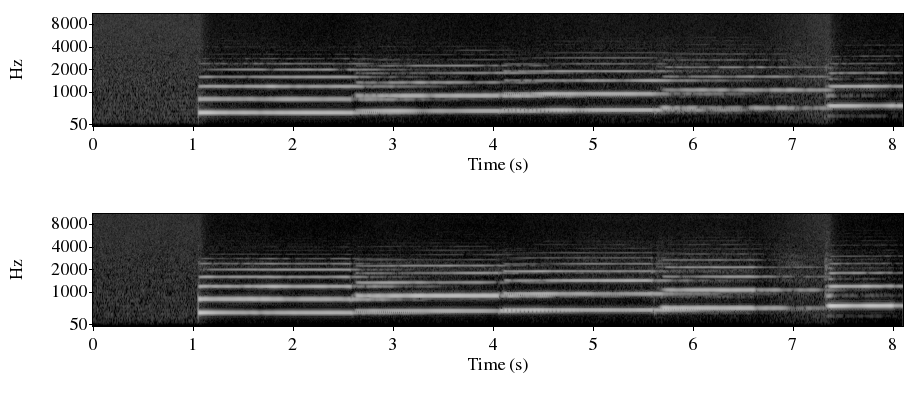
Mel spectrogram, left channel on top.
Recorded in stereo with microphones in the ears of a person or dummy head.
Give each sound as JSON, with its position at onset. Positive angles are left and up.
{"t": 1.1, "sound": "a flute", "side_deg": -25, "distance_m": 0.6}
